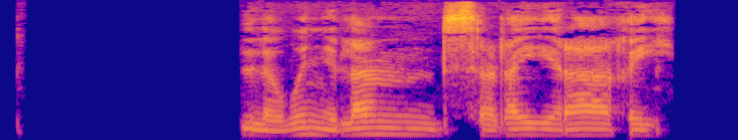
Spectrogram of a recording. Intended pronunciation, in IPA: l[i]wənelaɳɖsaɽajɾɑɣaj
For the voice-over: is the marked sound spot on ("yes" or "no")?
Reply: no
